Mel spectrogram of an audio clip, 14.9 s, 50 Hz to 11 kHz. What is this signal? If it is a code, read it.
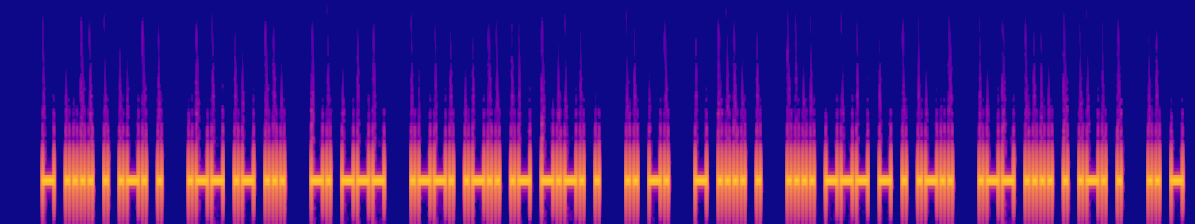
Morse code, heard as a keyed tone, about 25 wpm, 700 Hz. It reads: THERE WAS NO PLACE IN THE HOTEL WHERE IT
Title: Sentences from Top 1600 Words 25wpm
